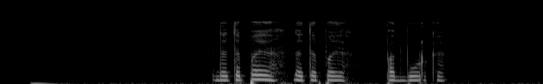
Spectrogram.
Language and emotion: Russian, neutral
